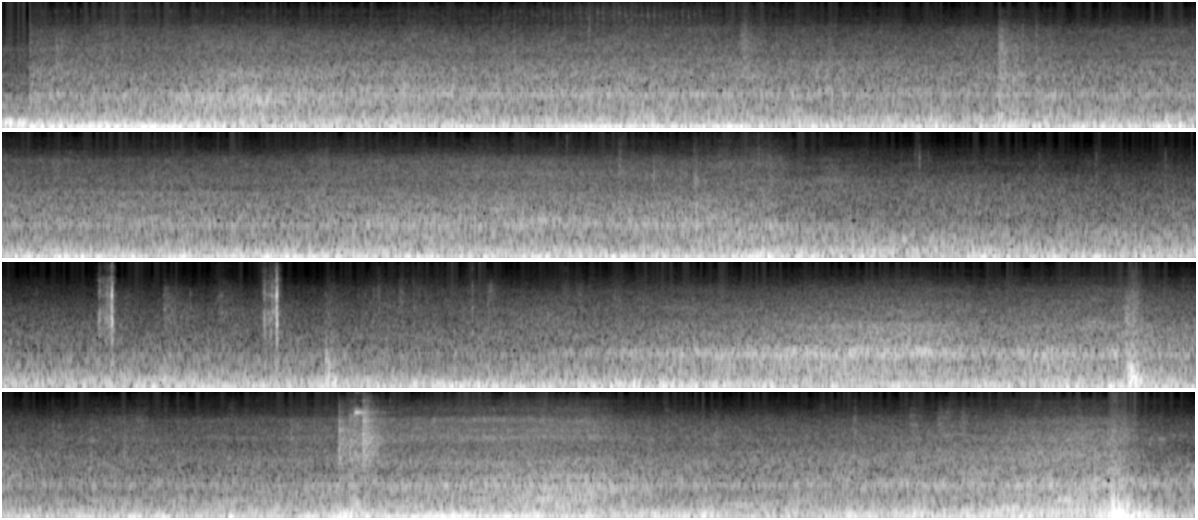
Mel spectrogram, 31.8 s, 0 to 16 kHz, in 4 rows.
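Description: City street traffic: a steady rumble of cars and buses on the road. Around the middle come two short sharp clicks about a second apart, the shutter of a Sony A7 III camera taking pictures.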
